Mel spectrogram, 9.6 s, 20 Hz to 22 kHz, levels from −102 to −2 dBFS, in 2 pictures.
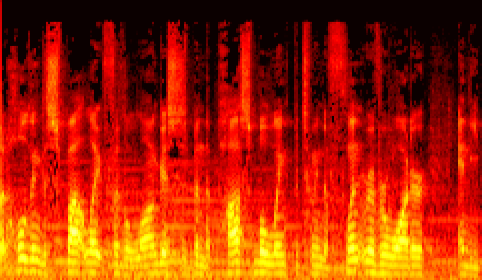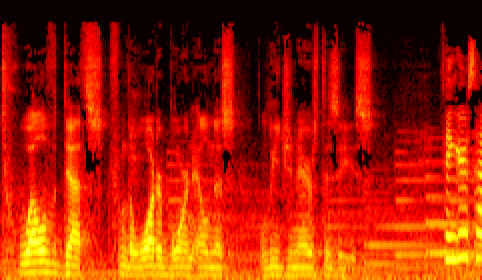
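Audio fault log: Nothing to log here, as there's no fault to be heard anywhere in this one.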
